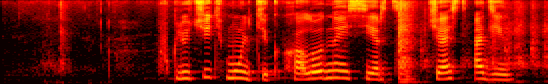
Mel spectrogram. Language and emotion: Russian, neutral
